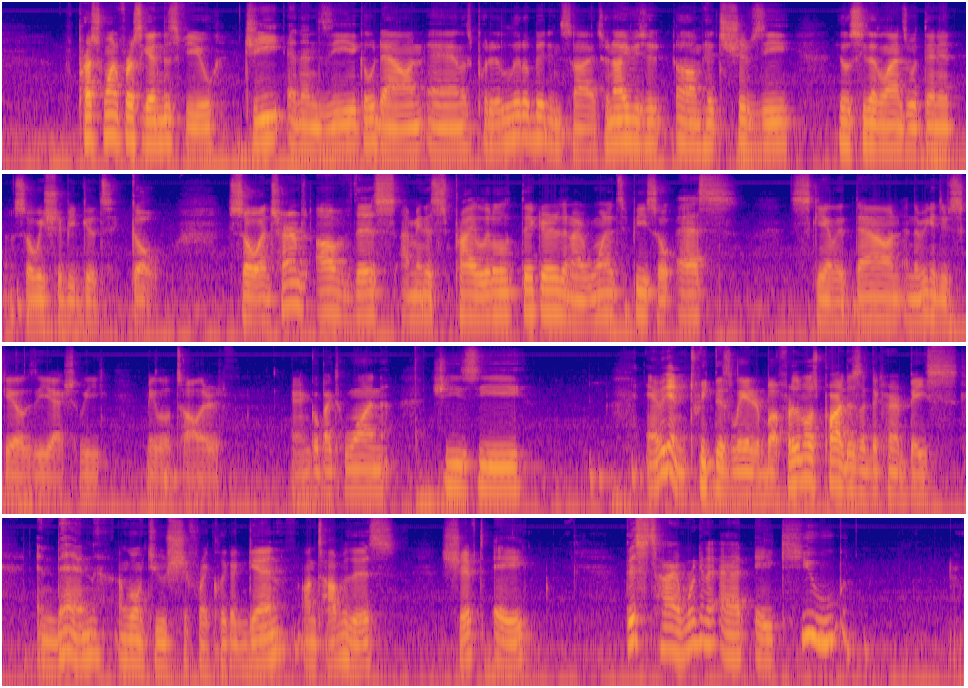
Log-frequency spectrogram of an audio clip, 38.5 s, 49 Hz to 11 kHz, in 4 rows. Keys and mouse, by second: 2.4 g, 7.4 shift+z, 9.3 shift+z, 9.8 click, 13.8 click, 15.7 s, 19.1 s, 22.1 KP_1, 23.4 g, 25.6 click, 31.7 shift+right click, 33.7 shift+a.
